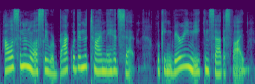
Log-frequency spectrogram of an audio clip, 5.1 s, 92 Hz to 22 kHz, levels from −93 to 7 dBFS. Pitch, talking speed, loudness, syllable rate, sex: 235 Hz, 190 wpm, -15 LUFS, 5.8 syllables/s, female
